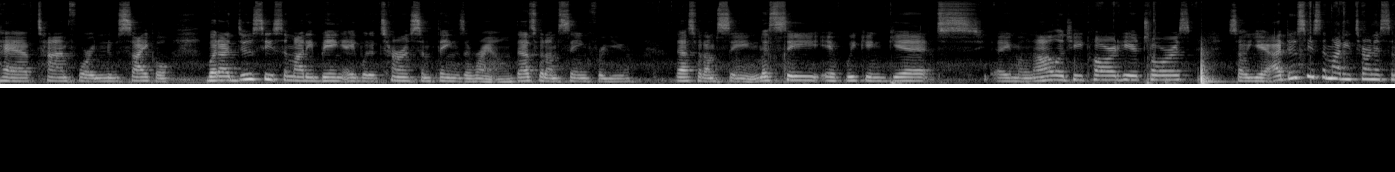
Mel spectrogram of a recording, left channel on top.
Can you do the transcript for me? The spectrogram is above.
time for a new cycle. But I do see somebody being able to turn some things around. That's what I'm seeing for you. That's what I'm seeing. Let's see if we can get a Moonology card here, Taurus. So, yeah, I do see somebody turning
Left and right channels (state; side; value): silent; right; digital silence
